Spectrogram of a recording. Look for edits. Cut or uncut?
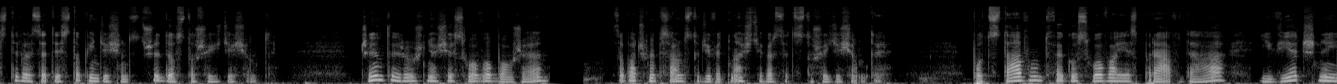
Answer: cut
